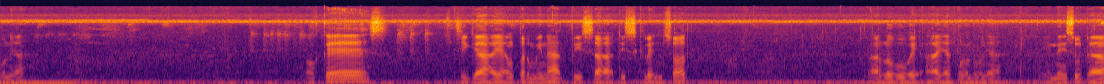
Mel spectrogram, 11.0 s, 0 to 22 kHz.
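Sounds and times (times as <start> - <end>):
low rumble: 0.0 - 2.2
insects trilling: 0.0 - 11.0.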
